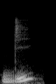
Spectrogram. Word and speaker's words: dit: IRE here, IT, but then phonetically it's I as well because you don't pronounce the final T, okay? Écrire, écrit. IRE, IT, same group. Dire, dit, okay?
